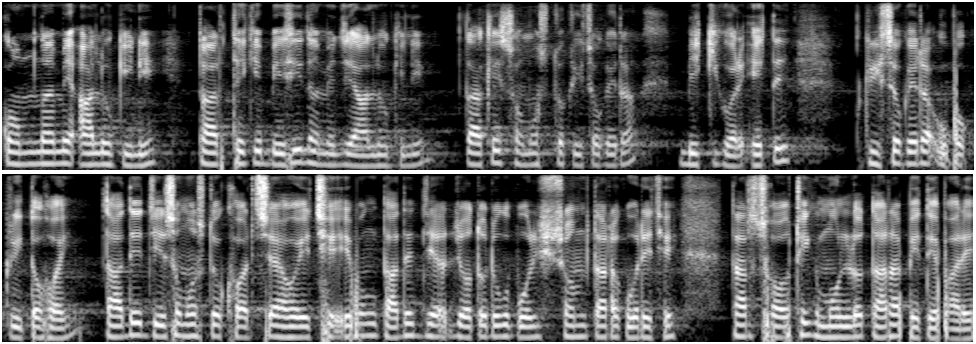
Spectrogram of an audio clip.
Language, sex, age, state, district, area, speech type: Bengali, male, 18-30, West Bengal, South 24 Parganas, rural, spontaneous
